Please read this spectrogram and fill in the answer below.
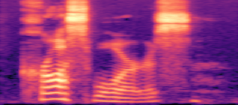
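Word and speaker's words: Xros Wars: And for the record, Cross Wars is spelled with an X. – Where's the X? – In place of the C. – So it's Exos War? – So if you were reading it and you saw it, like me, you would read it as Digimon Exos Wars, but it's pronounced Cross Wars.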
